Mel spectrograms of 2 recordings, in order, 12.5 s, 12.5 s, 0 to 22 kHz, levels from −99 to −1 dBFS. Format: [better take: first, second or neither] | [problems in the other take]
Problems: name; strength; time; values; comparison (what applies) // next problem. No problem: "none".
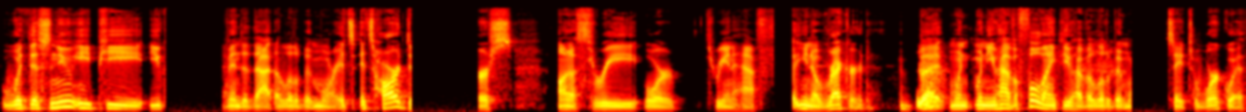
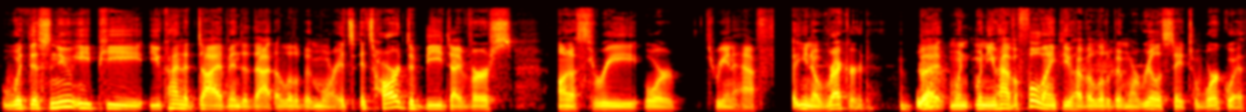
second | audio cutting out; at 1.5 s for 0.5 s, at 4 s for 0.5 s and at 11 s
